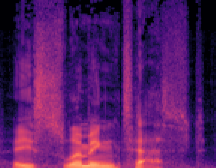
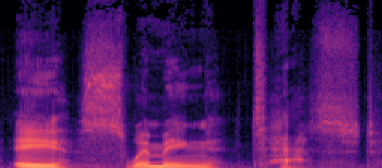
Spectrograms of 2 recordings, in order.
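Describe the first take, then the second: First: Said in the usual way. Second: Hushed whisper of "a swimming test". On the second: Shown as a demonstration. Preacher hushes the phrase to the congregation, slow whisper. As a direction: breathe "a swimming test" slowly, unvoiced.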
